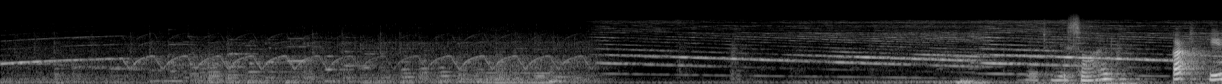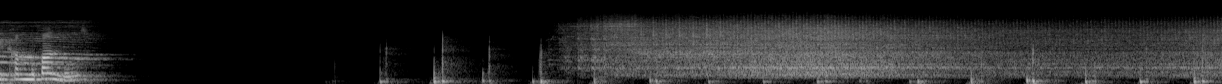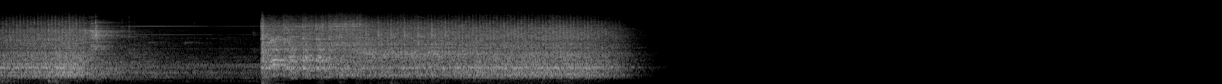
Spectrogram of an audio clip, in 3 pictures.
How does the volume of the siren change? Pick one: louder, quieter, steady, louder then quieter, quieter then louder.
louder.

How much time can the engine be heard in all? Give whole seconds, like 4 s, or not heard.
13 s.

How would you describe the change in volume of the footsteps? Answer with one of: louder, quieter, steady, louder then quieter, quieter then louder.
quieter then louder.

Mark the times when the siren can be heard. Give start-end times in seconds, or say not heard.
0.0-13.2.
